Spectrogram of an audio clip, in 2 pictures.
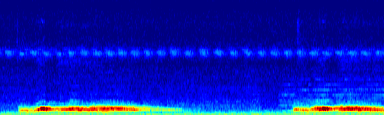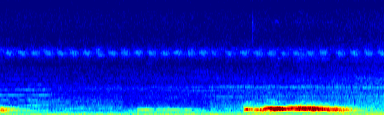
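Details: Spotted dove giving a lure call used as a decoy. Low, soft cooing phrases sound about every four seconds, separated by quiet gaps, with a faint steady high hiss in the background.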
